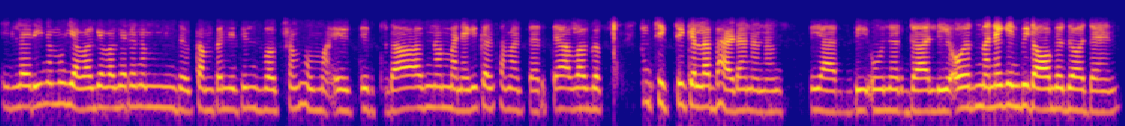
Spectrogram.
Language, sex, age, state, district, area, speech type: Kannada, female, 18-30, Karnataka, Bidar, urban, conversation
